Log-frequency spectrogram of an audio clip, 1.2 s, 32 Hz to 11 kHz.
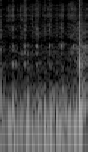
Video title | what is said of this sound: Mouse Wireless Razer Paling Kecil,Ringan Dan Murah! Review Razer Orochi V2 Wireless Gaming Mouse | Kalau kita goncang mouse ni kuat-kuat, anda akan dapat dengar bunyi lah.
